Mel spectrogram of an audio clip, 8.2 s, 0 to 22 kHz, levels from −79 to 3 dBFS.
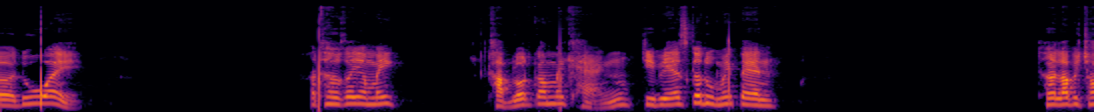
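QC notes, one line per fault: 0.31, 2.39, 4.20 and 5.46 s: loud pop, four of them. Each is a single sharp click about 20 ms long, jumping roughly 20 to 25 dB above the speech, which keeps going underneath without a break. That pattern of brief, isolated spikes sitting on top of an intact signal points to a likely electrical cause, such as a static discharge, a switch, a loose plug or a driver hiccup, injecting a voltage pulse.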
